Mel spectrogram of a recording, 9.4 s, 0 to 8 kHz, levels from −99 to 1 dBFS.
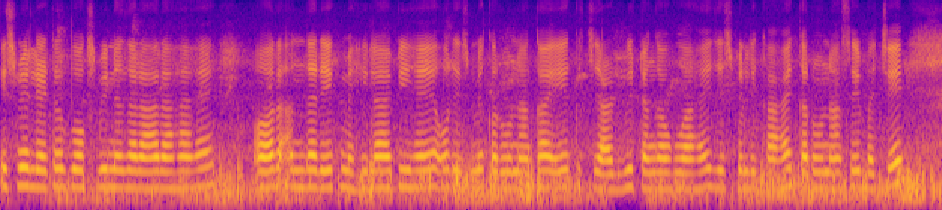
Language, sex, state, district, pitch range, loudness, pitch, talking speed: Hindi, female, Uttar Pradesh, Budaun, 210-220 Hz, -18 LUFS, 215 Hz, 195 wpm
